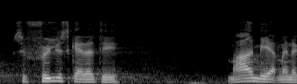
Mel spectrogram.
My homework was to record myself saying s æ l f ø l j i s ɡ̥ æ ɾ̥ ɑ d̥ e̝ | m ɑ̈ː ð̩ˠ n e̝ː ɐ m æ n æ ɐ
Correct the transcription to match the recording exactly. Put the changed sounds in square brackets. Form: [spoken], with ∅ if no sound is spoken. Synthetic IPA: s [e] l f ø l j i s ɡ̥ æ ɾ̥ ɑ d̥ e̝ | m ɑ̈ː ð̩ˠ [m] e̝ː ɐ m æ n æ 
